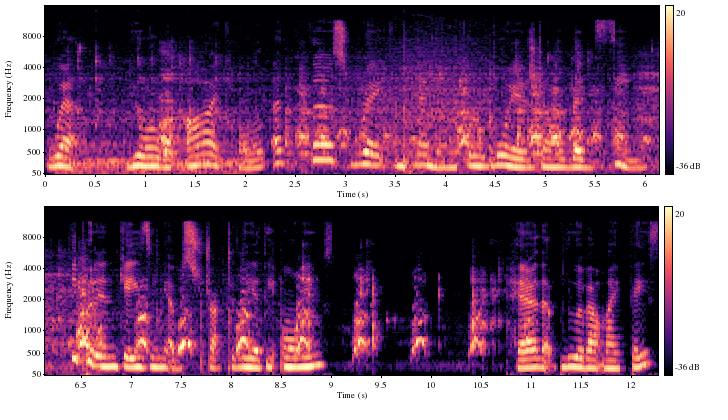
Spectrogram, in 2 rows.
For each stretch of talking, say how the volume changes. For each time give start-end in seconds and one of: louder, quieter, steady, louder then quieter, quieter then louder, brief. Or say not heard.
0.0-8.9 steady
10.8-12.2 brief.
